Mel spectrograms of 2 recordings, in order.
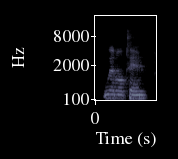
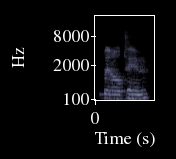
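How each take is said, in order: First: Littleton whispered, quick and clipped; whispered local pronunciation. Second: Littleton said softly and low, run together as one word; local pronunciation. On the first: Repeating how the locals say Littleton, in a whisper. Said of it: "They say it just like that". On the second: Showing how Little Town locals say Littleton, soft and quick. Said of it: "That's how they say it too". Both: Shown as a demonstration.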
